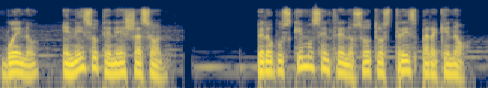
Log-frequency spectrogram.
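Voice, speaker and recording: A puzzled Argentine cop in a radio play, acted by a man. He is blunt and questioning, with a mid-pitched, husky voice over faint music. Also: expressive, fairly quick, a little mellow. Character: questioning male police officer, blunt and puzzled. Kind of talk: radio drama acting.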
